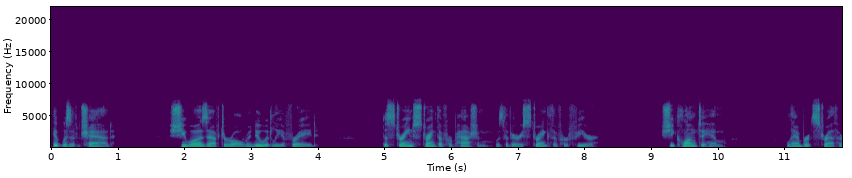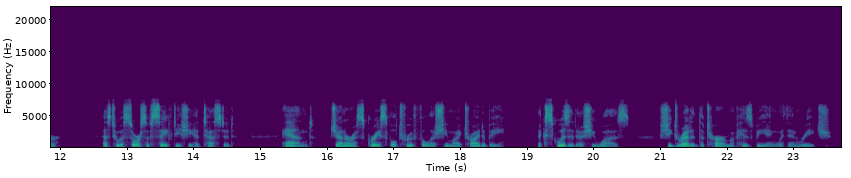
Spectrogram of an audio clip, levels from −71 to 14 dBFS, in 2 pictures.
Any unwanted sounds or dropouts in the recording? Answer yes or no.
no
